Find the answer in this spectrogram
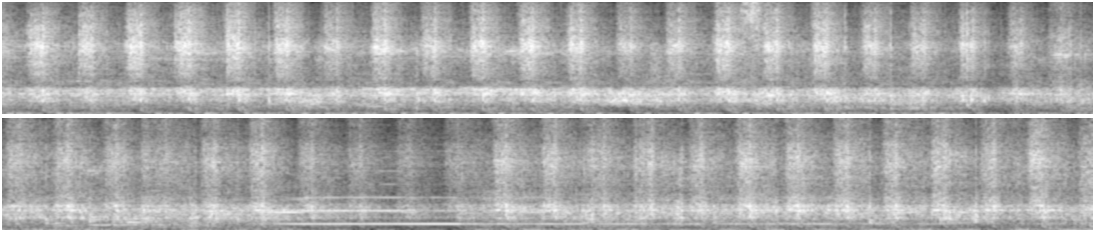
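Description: Harsh noise music played live on electronics: a loud, dense wall of noise with a fast, even pulsing running through it, and a steady high tone that comes in about seven seconds in.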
